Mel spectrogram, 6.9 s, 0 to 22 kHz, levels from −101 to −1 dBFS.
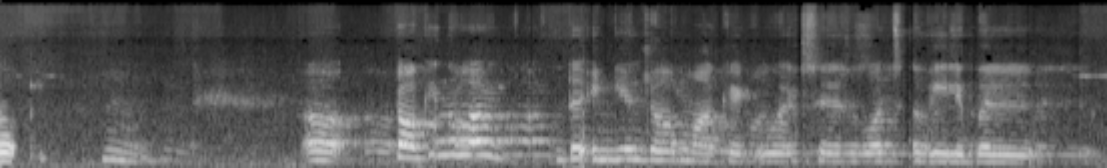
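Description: From the start, echo with no canceller is present: the far-end loudspeaker feeds back into its microphone, so the speech returns roughly 0.4 s later as a thinner copy, about 14 dB down. From 2.34 s to 6.74 s, repeated packet loss (robotic sound) sets in. Many short gaps, none longer than 36 ms, are patched by extending the previous sound, covering about 470 ms in all and leaving the speech choppy with pieces missing.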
